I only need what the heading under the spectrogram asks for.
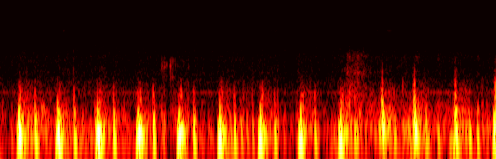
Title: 不整脈付きの圧迫心臓音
